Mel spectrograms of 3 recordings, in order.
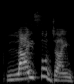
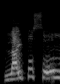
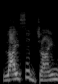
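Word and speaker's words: lysozyme: कौन सा enzyme? लाइसोजाइम। लाइसोसोम मत कर देना इसे। लाइसोजाइम बोलते हैं।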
